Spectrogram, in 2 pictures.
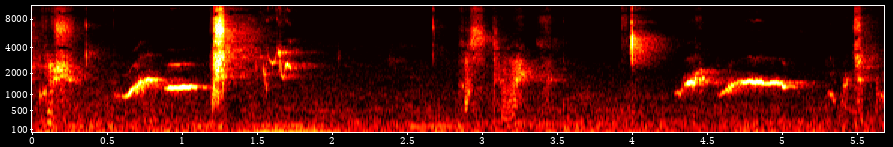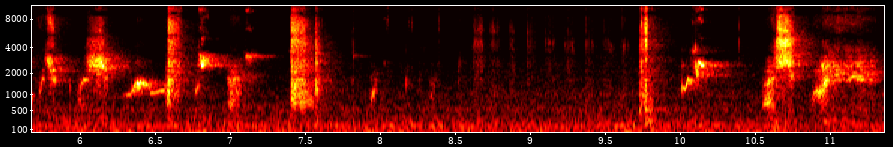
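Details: A pet talking budgerigar chatters in quick, scratchy warbles, mixing mimicked Turkish word-like phrases such as "babacık" and "cici kuş" with sharp clicks and chirps.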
